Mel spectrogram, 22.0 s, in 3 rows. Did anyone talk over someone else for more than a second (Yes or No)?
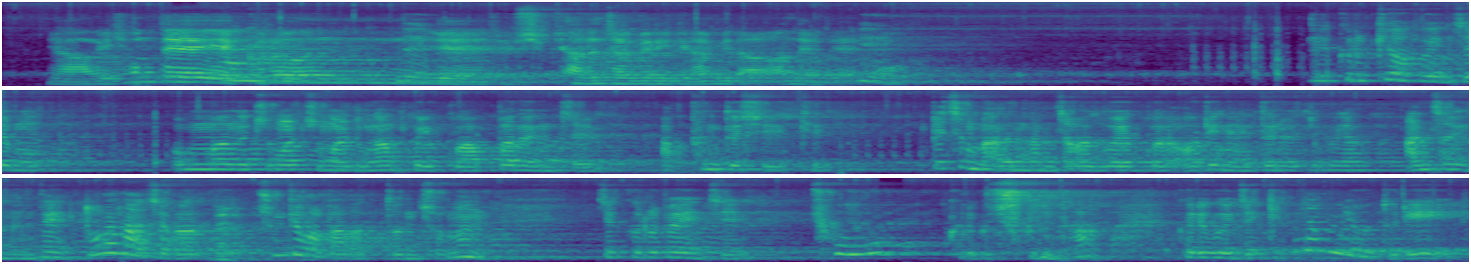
No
